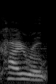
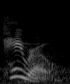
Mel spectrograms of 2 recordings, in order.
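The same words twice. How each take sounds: First: It is said like the Egyptian city's name. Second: It is said like the syrup name Karo. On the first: This is how outsiders say the town's name. The speaker calls it wrong. "spelled like Cairo, Egypt" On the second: This is how local people say the town's name. The speaker calls it right. "but pronounced Cairo. ... Cairo like the syrup"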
